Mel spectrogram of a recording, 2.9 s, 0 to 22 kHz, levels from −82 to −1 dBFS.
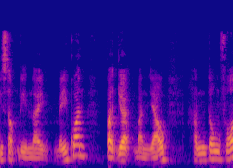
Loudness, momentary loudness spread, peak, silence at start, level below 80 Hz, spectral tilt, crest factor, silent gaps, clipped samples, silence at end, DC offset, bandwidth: -30 LUFS; 8 LU; -12 dBFS; 0 s; -76 dBFS; -5 dB/octave; 18 dB; none; under 0.1%; 0 s; under 0.1%; 11.5 kHz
